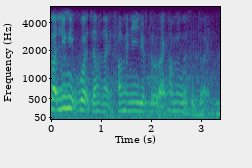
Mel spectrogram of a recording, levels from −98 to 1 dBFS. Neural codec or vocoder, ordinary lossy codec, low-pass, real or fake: codec, 44.1 kHz, 7.8 kbps, Pupu-Codec; Opus, 32 kbps; 5.4 kHz; fake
